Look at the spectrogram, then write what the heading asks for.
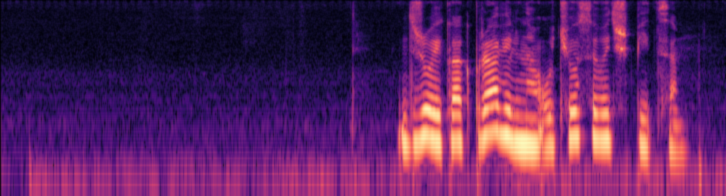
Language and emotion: Russian, neutral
